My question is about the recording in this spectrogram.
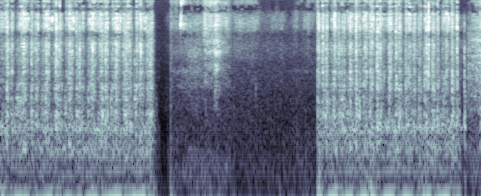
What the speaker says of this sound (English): I don't know how to get it closer with my sewing machine being as finicky as it is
